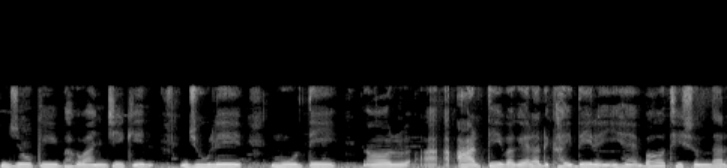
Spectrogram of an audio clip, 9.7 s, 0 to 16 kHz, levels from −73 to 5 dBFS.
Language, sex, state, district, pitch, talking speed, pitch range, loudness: Hindi, female, Uttarakhand, Tehri Garhwal, 200 Hz, 110 wpm, 190-215 Hz, -12 LUFS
